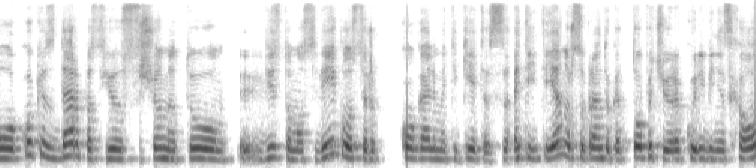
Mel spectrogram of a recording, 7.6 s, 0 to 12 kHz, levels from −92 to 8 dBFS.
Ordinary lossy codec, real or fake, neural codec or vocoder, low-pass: MP3, 64 kbps; real; none; 10.8 kHz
